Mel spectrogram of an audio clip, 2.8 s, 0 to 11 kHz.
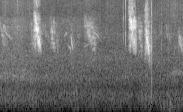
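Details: At a Tenmangu shrine in Japan, 31 May 2019, a group of sparrows gives a few loud, short, high chirps in two brief bursts, with softer twittering between them.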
